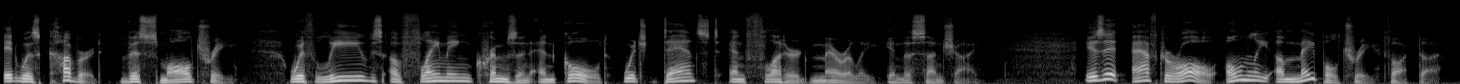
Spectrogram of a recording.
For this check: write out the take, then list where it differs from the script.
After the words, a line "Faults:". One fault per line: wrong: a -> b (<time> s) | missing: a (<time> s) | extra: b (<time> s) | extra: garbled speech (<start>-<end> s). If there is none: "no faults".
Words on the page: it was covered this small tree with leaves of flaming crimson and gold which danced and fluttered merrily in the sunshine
it was covered this small tree with leaves of flaming crimson and gold which danced and fluttered merrily in the sunshine is it after all only a maple tree thought the
Faults:
extra: is it after all only a maple tree thought the (10.8 s)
